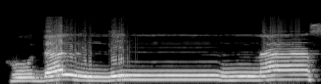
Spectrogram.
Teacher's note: jadi dia melebur ke huruf lam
